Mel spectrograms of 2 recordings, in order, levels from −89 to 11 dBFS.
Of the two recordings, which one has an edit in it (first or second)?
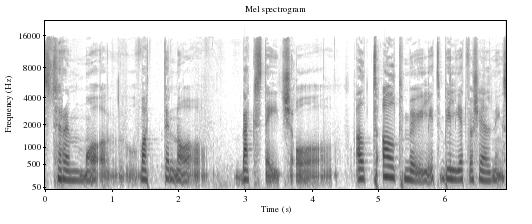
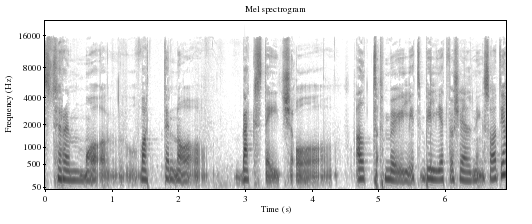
second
